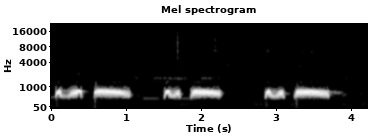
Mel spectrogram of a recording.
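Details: Dove giving three quick coo phrases, each a brief warbling note then a drawn-out even hum, about one and a half seconds apart, with little else audible.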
